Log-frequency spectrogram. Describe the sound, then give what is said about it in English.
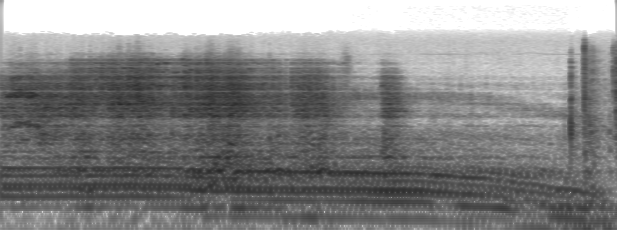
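A car engine roars steadily as the vehicle swerves around another car blocking the street, its drone rising and easing slightly, with a couple of sharp knocks near the end. “He's trying to go around Asher's car.”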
